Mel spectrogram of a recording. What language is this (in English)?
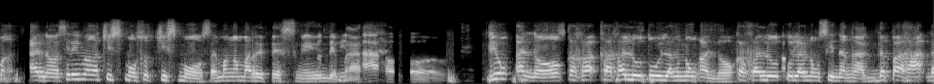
Filipino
